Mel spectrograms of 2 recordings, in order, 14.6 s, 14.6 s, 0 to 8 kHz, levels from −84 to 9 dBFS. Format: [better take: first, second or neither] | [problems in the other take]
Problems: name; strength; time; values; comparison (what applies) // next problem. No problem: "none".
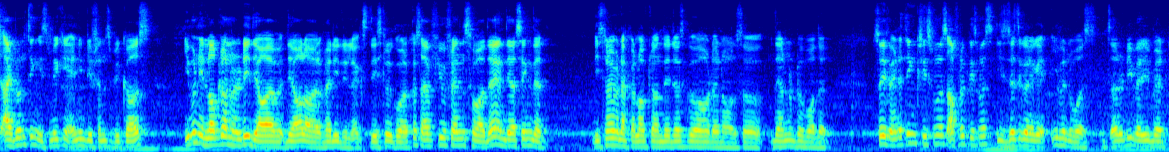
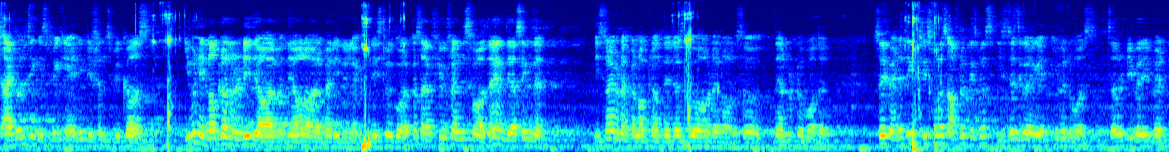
first | background sound (Splash, splatter); 8 dB below the speech // room echo; dies away in 2.5 s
